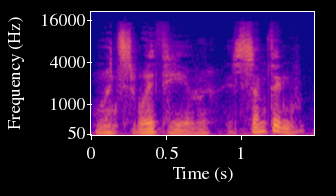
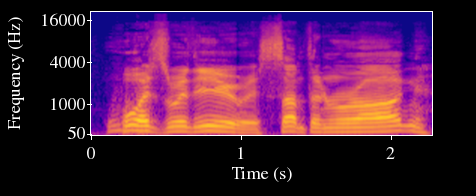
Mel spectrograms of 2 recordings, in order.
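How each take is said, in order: First: Low, soft character voice; quiet question. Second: Loud, projected coach question. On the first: Pitcher questioned on the field, low quiet voice. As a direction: ask it low and under-projected. First take, before spotting coach speaks. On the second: Coach asking if something is wrong, loud voice. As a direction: call it out loudly as the coach. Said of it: "oh, is that the coach?". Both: Acted.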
